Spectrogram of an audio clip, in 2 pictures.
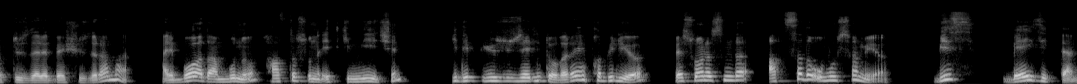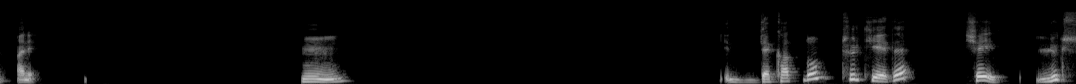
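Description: No technical faults can be heard in this speech recording. There is no point in it that calls for a timestamp or a note.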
